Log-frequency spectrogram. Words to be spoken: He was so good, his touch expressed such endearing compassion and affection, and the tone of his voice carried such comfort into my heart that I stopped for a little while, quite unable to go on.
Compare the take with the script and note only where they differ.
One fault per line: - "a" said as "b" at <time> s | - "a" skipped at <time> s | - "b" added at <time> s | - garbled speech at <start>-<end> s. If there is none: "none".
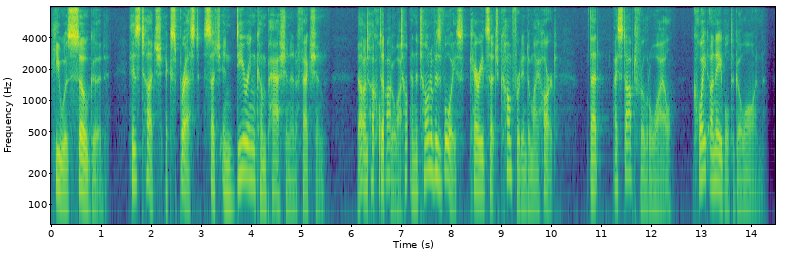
- garbled speech at 6.1-7.1 s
